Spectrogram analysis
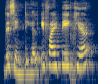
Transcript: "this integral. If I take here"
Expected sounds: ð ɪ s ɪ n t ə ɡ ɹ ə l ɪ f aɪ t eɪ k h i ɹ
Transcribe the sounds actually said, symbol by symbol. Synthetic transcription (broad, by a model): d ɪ s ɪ n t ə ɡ ə l ɪ f aɪ t eɪ k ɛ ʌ ɹ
